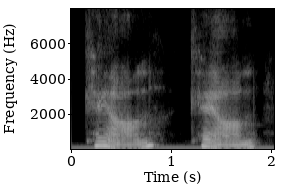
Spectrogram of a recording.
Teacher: because the n is coming it's lifted and nasalized the vowel might be a little more closed so i'm not going to go all the way to an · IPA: /æ/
